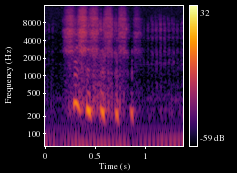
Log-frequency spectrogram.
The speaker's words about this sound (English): I have a cat. Hi, Darcy. She has apparently been sleeping in this room the entire time, and I had no idea. But she just woke up. Say hello. You gonna say anything? Hi, Darcy. Get some purrs.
